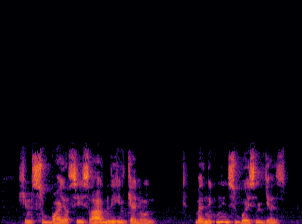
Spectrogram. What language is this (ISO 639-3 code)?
kab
